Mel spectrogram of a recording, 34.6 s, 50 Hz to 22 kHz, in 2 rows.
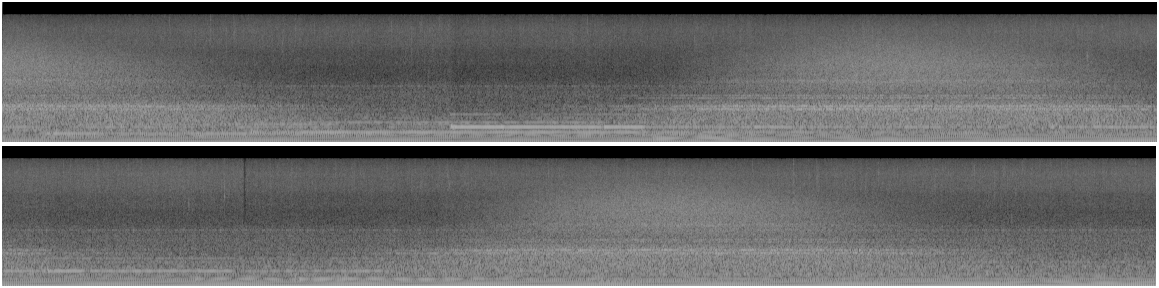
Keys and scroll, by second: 0.0-0.2 typing, 2.8 0, 7.1-9.3 typing, 11.8 x, 12.6 x, 12.9 ], 14.0 space, 14.5 x, 14.8 [, 16.4 x, 16.7 ], 17.8-20.2 typing, 19.8 super+z, 21.7 space, 23.7 space, 28.8-30.1 typing, 32.7 v, 34.0 b.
